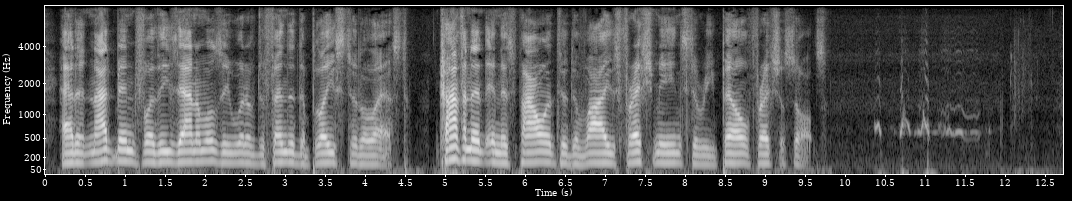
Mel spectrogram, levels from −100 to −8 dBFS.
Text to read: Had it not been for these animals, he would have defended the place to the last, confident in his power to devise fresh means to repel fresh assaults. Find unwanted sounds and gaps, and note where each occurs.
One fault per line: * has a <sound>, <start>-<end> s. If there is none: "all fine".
* has a bark, 10.4-11.9 s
